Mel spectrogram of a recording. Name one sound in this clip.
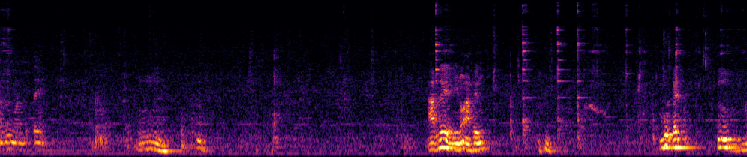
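Utensils clink against plates.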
